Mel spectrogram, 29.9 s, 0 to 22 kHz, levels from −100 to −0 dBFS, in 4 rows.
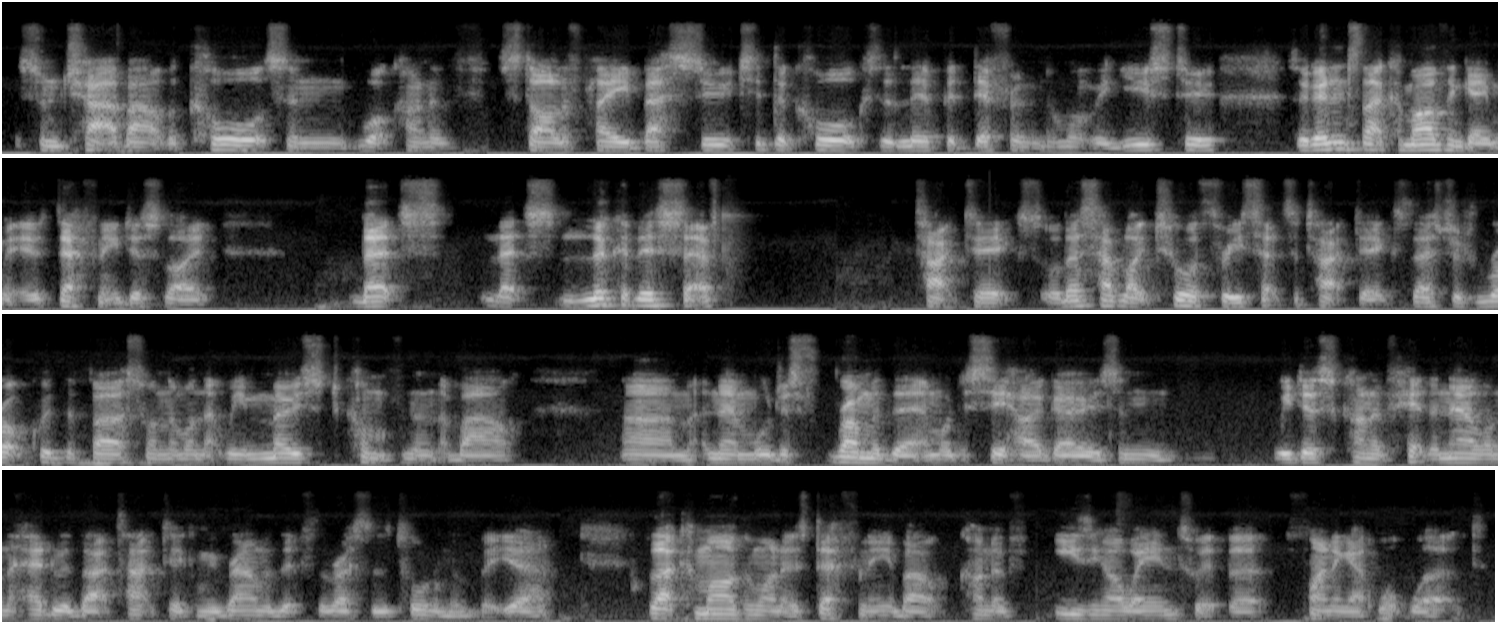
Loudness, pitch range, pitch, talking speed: -31 LUFS, 105-130 Hz, 110 Hz, 260 wpm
